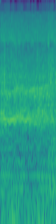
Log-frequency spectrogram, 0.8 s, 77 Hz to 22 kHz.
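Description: F1 car tires screeching in a power slide in Virtua Racing, a sustained loud skid over engine drone, no talking.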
